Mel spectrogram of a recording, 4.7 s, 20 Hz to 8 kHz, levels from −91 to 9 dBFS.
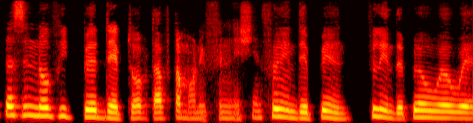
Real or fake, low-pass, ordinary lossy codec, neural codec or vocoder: fake; none; none; codec, 16 kHz, 0.5 kbps, X-Codec, WavLM features, trained on Multilingual LibriSpeech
